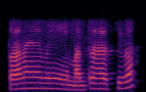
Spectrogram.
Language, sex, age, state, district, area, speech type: Sanskrit, male, 18-30, Karnataka, Dakshina Kannada, rural, conversation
